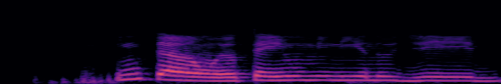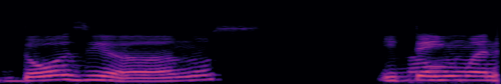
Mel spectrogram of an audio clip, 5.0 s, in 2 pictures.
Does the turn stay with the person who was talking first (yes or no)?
yes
